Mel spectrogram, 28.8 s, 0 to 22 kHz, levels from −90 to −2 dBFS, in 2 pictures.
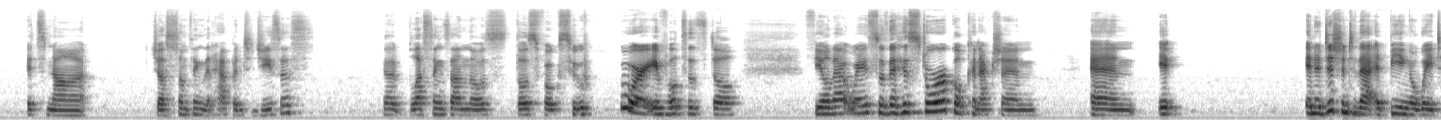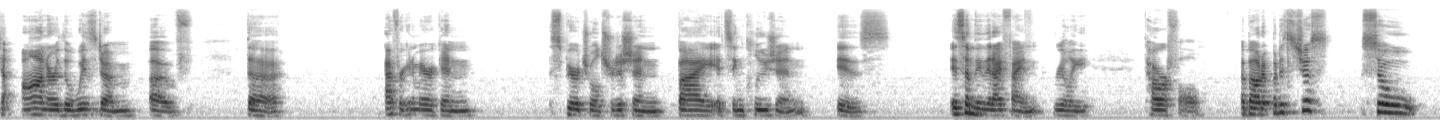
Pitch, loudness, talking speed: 175 Hz, -24 LUFS, 130 wpm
